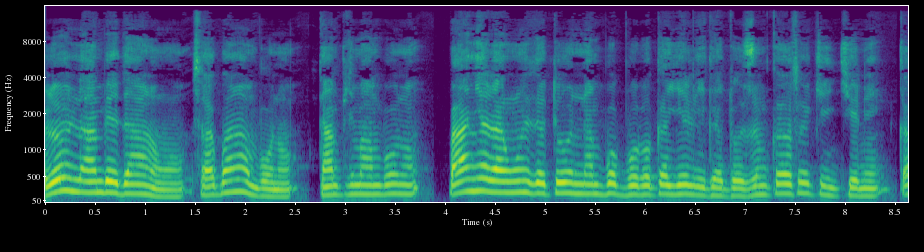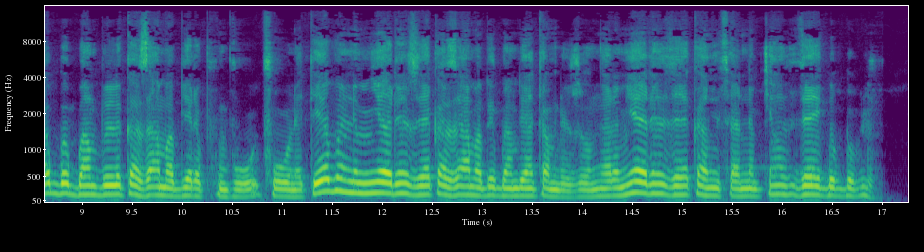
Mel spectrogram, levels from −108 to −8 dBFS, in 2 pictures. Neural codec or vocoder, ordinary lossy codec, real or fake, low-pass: codec, 44.1 kHz, 7.8 kbps, Pupu-Codec; MP3, 64 kbps; fake; 14.4 kHz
